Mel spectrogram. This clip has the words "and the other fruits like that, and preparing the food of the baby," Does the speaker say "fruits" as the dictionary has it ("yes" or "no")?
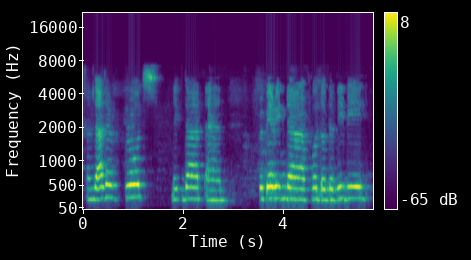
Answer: no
